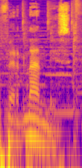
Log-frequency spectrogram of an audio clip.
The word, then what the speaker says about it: FRDZ: Hoy nos toca hacer parada en tierras hidrocálidas para conocer a Fernández, escrito como FRDZ, pero que se pronuncia así meramente. Fernández.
